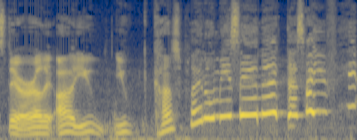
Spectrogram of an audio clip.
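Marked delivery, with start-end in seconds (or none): 1.1-3.6 very high, swooping, squeaky voice. A host on Dragon Sports Live answers being told it's still early, in a high squeaky voice. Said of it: "Got me talking in my high squeaky voice now".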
